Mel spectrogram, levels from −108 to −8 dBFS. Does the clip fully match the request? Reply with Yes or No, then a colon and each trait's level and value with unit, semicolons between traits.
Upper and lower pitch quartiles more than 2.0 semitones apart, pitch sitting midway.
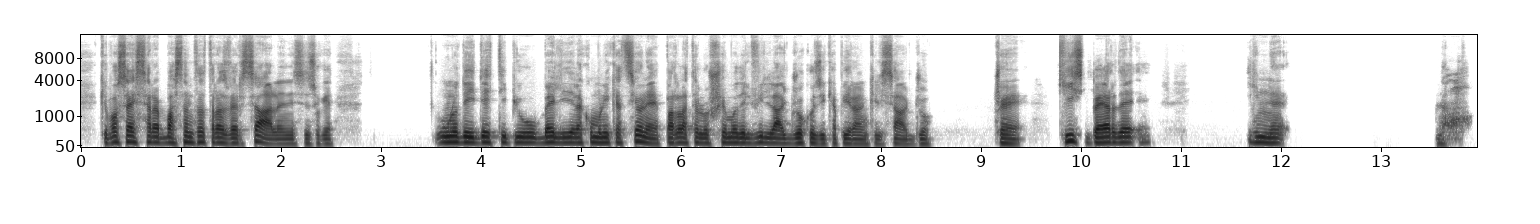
No: average, 2.7 semitones; low, 125 Hz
